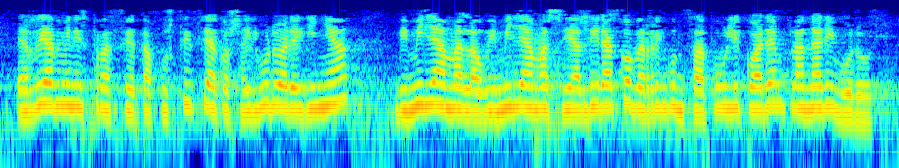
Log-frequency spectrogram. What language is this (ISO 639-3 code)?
eus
